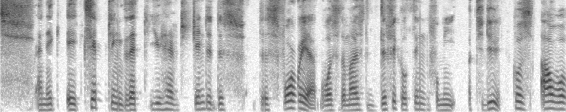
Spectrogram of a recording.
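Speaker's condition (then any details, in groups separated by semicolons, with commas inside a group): Stutter; stutter developed in childhood with onset of depression, caused by depression, quite bad; lessened after medical and social transition with hormone replacement therapy from age 37; quite a bad stutter earlier, now almost not noticeable; repeated sounds, repeated words, prolonged sounds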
